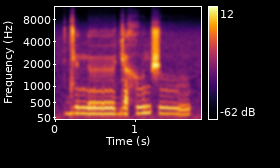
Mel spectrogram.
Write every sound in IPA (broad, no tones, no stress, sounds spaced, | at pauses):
dʲ ø n øː ɡʲ a x ɯ n ʃ ɯː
